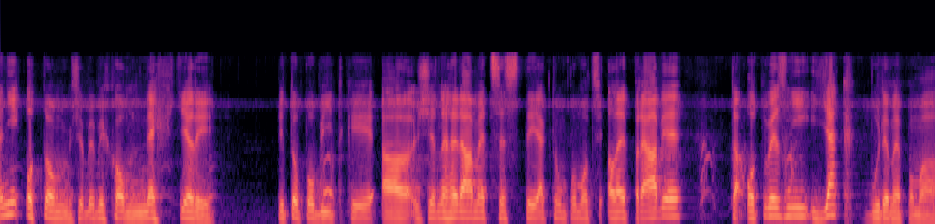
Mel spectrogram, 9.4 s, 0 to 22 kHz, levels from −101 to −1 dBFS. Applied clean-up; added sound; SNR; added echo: neural mask model RNNoise.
